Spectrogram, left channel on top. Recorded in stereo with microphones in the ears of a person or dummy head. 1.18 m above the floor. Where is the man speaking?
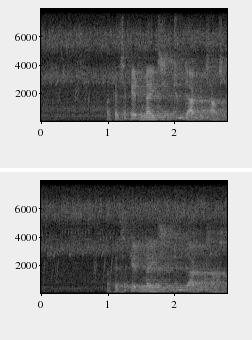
35° left (ahead or behind), 1.4 m; by 2.8 s 55° left (ahead or behind), 2 m.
